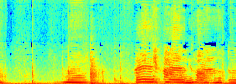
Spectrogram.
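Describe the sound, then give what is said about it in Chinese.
A door is pushed open to enter a building behind a concrete courtyard wall, with a few dull knocks and thuds before people start talking. “现在我们就推开门进去”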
